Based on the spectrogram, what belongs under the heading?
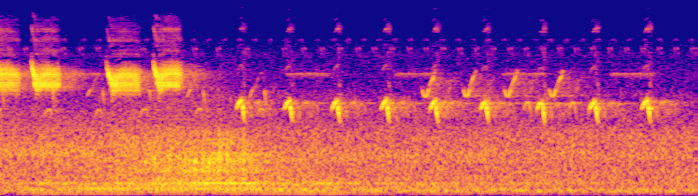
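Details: Mockingbird singing at night from a nearby tree, shuffling its song catalog: three harsh buzzy notes, then a steady run of short down-slurred chirps, with noticeable background rumble.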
